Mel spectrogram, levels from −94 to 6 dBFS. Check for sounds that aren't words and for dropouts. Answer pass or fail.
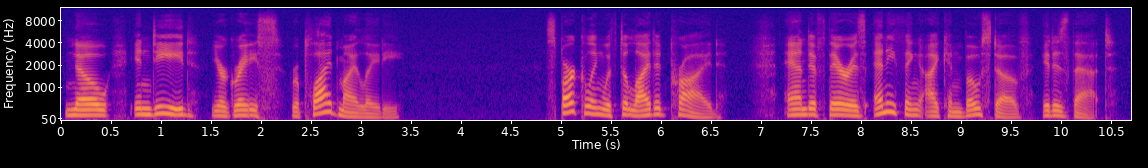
pass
